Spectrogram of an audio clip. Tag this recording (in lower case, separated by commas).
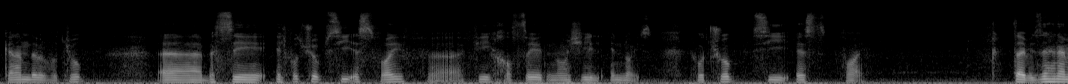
speech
